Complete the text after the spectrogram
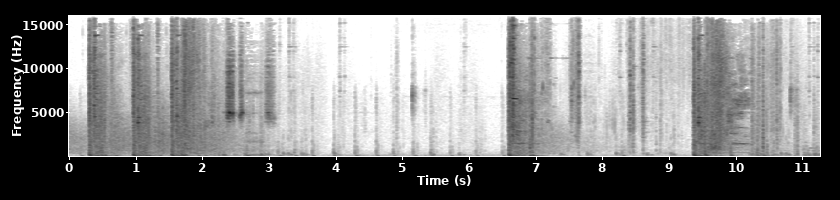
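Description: Gunshots fire in loud bursts with echoing ringing.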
